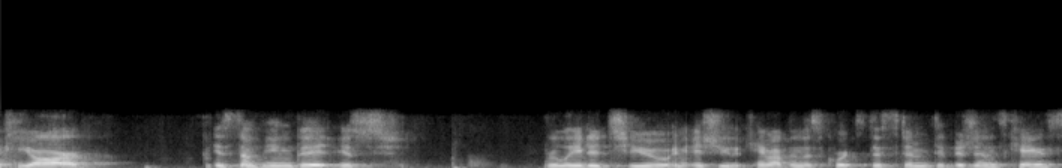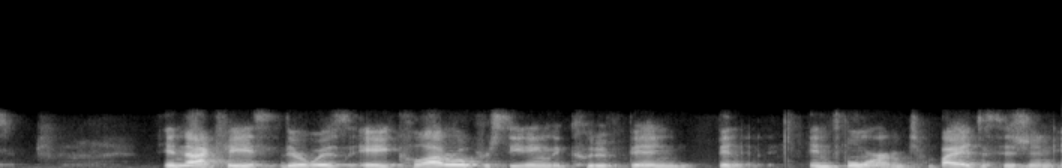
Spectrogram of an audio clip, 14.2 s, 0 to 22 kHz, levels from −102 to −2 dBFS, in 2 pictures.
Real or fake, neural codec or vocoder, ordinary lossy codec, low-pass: fake; codec, 16 kHz, 2 kbps, FunCodec, trained on Chinese and English, 25 frames a second; Opus, 24 kbps; 7.2 kHz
